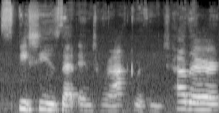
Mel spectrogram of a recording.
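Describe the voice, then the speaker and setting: A speaker with an American accent talks at a moderate pace. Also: woman. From New York City, Spanish Harlem. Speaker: ecology researcher. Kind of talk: interview. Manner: hesitant, many fillers.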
